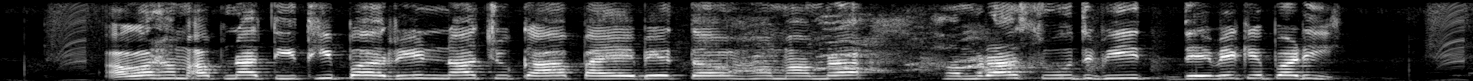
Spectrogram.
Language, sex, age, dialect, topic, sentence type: Magahi, female, 36-40, Western, banking, question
